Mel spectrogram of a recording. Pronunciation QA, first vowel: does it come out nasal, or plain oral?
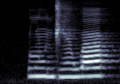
nasal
